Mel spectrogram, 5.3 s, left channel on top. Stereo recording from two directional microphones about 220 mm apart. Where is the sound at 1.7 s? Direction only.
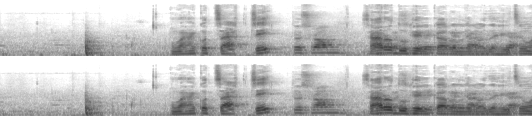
5° left (ahead or behind).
